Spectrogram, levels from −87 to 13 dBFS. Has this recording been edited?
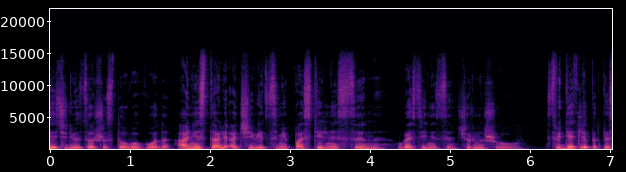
yes; 1 cut; at 6.0 s

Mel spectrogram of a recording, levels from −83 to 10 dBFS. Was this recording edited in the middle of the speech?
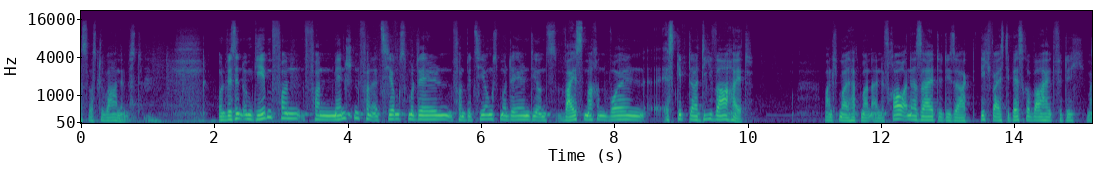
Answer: no; 0 cuts

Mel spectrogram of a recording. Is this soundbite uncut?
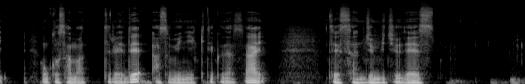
no; 1 cut; at 3.1 s

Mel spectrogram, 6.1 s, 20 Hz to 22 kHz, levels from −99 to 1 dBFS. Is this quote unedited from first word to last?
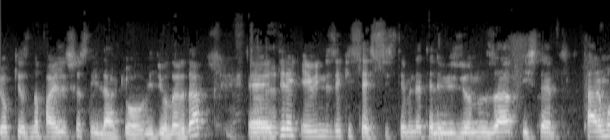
yes; 0 cuts

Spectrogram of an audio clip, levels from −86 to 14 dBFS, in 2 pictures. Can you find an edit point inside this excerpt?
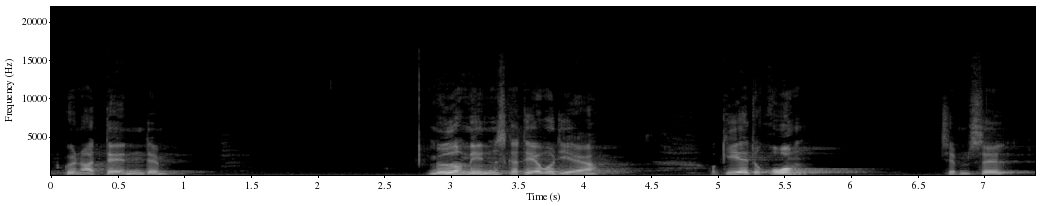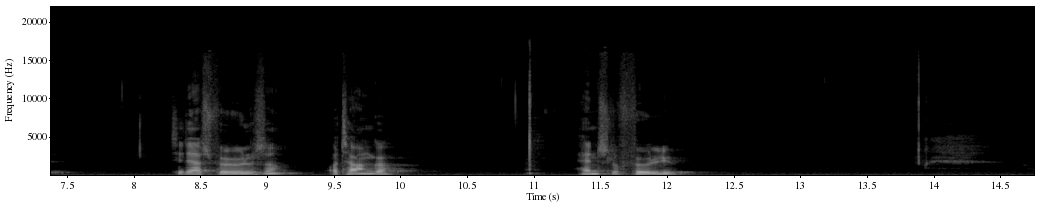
yes; 1 cut; at 11.1 s

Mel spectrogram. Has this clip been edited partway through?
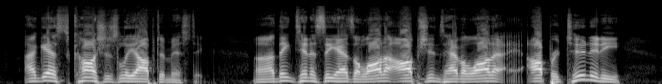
no; 0 cuts

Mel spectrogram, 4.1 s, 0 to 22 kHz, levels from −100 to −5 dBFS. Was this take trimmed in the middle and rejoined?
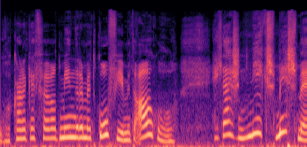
yes; 1 cut; at 2.9 s

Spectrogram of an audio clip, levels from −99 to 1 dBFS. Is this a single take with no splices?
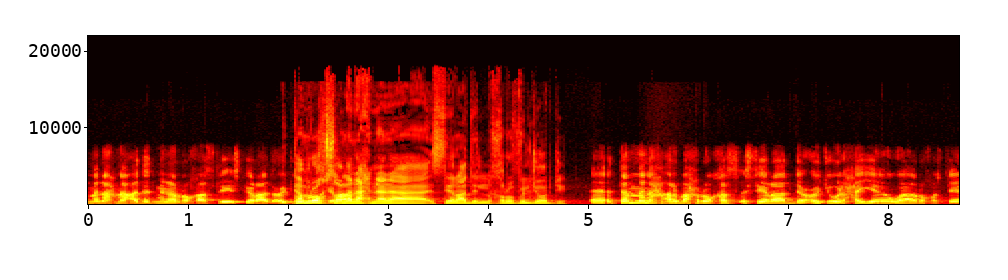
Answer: yes; 0 cuts

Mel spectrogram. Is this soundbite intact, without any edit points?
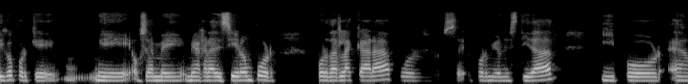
yes; 0 cuts

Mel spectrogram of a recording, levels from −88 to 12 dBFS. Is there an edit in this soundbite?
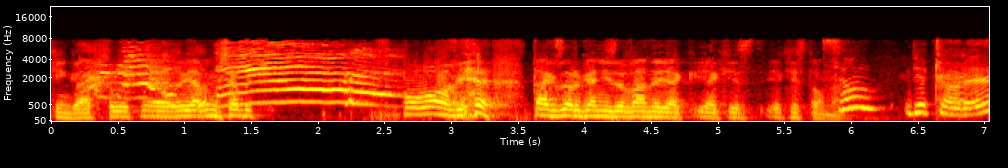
no; 0 cuts

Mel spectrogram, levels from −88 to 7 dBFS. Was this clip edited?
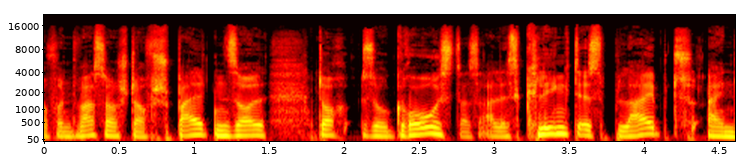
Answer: yes; 1 cut; at 1.8 s

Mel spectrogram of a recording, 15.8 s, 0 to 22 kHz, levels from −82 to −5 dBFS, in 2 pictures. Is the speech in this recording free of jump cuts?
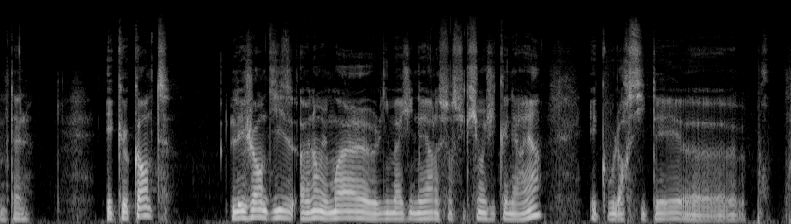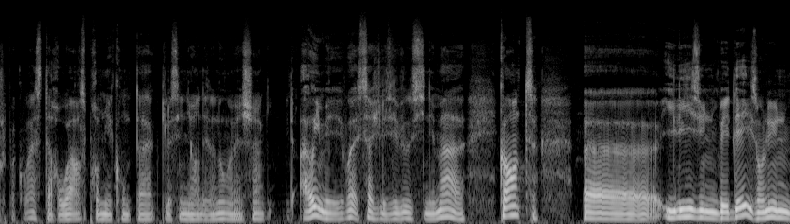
no; 1 cut; at 12.9 s

